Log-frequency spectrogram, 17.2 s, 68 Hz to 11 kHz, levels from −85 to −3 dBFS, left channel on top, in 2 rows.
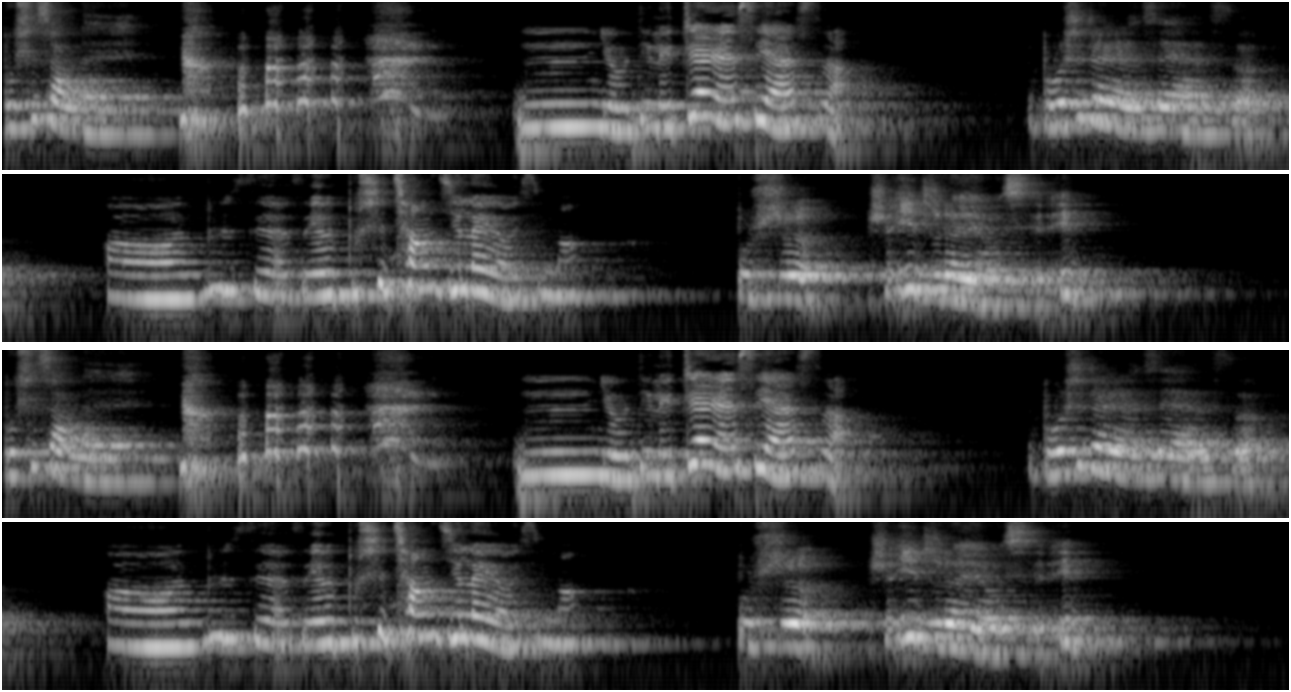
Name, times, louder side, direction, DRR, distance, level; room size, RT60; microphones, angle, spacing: voice 1, 0.0-0.9 6.8-8.4 13.5-14.1 14.3-15.8, right 1 dB, 50° left, -2 dB, 3.4 m, -29 dB
voice 2, 1.2-2.9 3.4-5.7 9.3-12.4, equal, 5° left, 6 dB, 0.7 m, -30 dB
14.0 x 11.5 x 6.3 m, 1.3 s
head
